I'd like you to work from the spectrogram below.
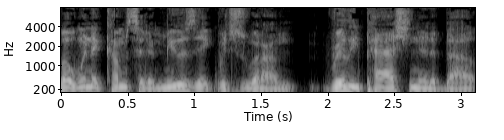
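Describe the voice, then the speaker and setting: A man with a plain, everyday voice and a medium pitch talks at a fairly quick pace with fairly even intonation, the sound dry and close with no echo over a quiet background. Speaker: actor and music producer. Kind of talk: casual chat.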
